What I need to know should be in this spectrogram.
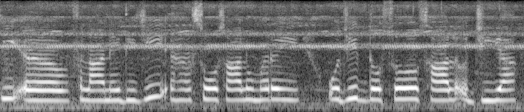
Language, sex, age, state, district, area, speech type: Dogri, female, 30-45, Jammu and Kashmir, Reasi, rural, spontaneous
